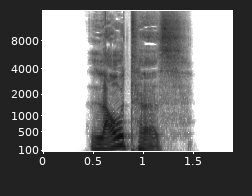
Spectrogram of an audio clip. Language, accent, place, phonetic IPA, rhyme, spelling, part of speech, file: German, Germany, Berlin, [ˈlaʊ̯təs], -aʊ̯təs, lautes, adjective, De-lautes.ogg
- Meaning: strong/mixed nominative/accusative neuter singular of laut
